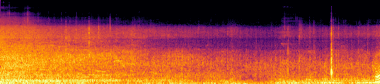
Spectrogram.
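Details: Outdoor rumble of wind and passing traffic with faint voices and a sharp knock near the end, with no animal sounds.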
